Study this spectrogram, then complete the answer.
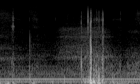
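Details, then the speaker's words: LG WT1101CW direct-drive washing machine just plugged in and powered on: steady low hum from the motor running nonstop, caused by a bad $2 relay (OMIH-SH-112LM) on the control board; fixed by replacing it. "that is the wash motor running why is it running got me turn it off"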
